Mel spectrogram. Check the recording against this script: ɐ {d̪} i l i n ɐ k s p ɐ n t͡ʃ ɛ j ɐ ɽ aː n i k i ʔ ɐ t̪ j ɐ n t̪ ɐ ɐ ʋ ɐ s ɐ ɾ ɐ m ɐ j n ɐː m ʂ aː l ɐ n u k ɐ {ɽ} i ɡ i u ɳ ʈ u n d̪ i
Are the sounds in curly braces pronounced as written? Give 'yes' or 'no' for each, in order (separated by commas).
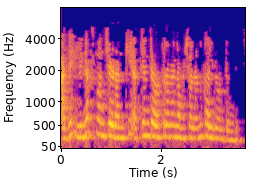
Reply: yes, no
